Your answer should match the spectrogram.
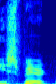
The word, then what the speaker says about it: Gispert: It's the Gispert, which is spelled like Gispert, G-I-S-P-E-R-T. But I think it's pronounced Gispert.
